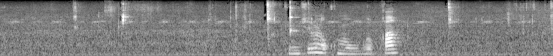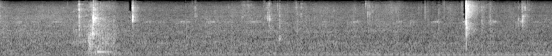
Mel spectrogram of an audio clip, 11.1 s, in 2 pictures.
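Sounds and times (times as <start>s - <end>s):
steady low hum: 0.0s - 11.0s
wet mouth clicks chewing: 2.1s - 2.9s, 4.4s - 5.6s, 6.4s - 10.9s.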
